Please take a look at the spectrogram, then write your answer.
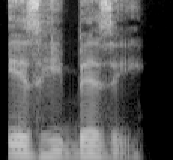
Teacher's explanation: Which means, is he busy? But we actually omit the H sound, and it becomes easy busy.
